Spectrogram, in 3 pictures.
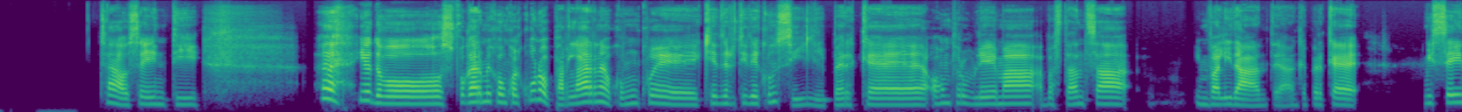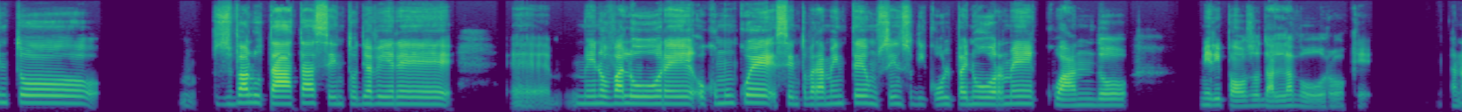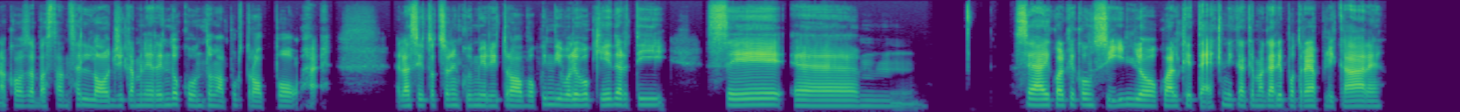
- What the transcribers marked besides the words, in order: inhale; exhale; other background noise
- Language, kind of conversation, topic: Italian, advice, Come posso riposare senza sentirmi meno valido o in colpa?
